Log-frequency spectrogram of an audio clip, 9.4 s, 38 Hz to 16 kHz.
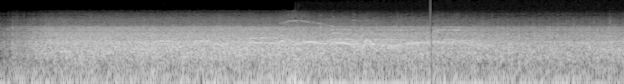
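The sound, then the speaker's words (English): A loud, sustained roar of applause, dense and unbroken, with clapping blended into a steady wash of crowd noise that holds at the same level, following the declaration that a state of war has existed between the United States and the Japanese Empire since Japan's attack on December 7th, 1941. “And the applause roared on and on.”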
